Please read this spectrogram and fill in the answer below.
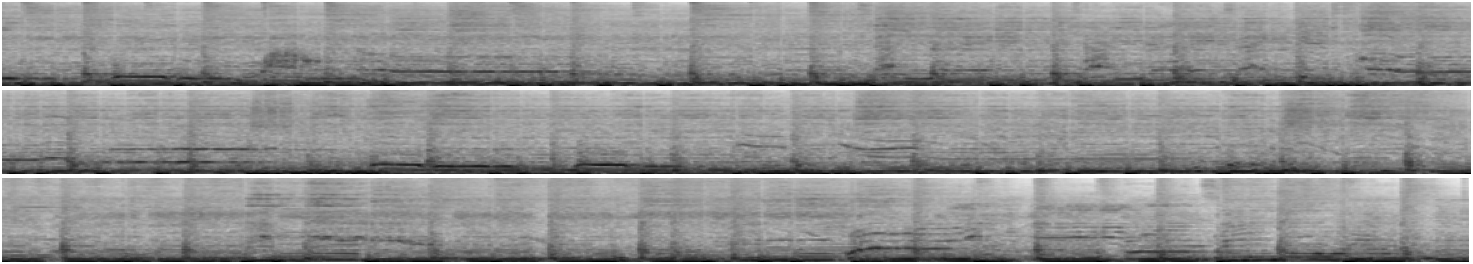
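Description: Live rock band playing loud: electric guitar, bass guitar and drum kit, with a male vocalist singing over them.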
